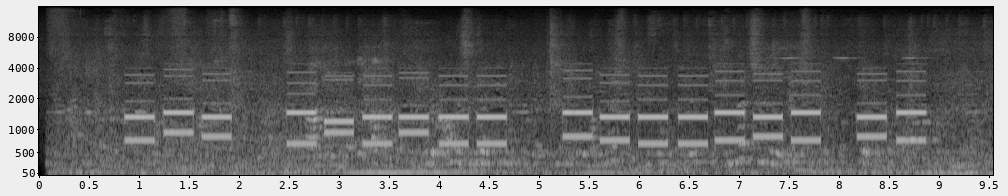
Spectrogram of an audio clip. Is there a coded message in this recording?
Yes: DTMF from 0.9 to 8.9 s, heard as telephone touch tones, dialled by hand, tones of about 300 ms, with the noise of a cafe. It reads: 5#8 3*2022 9522686 86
